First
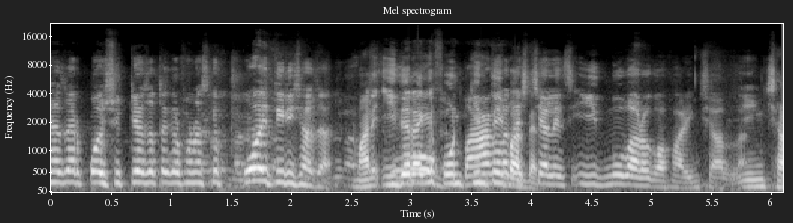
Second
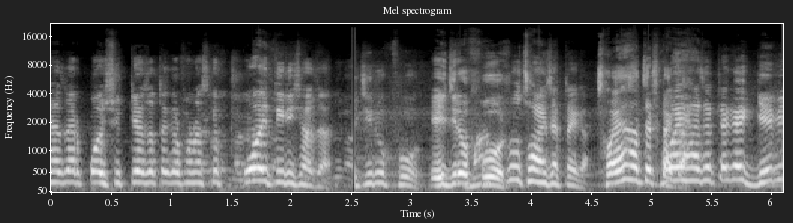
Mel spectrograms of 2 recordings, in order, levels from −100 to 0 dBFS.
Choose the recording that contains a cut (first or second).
second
